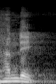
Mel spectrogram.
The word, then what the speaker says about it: Hyundai: Ya, Hyundai saya tahu bahasanya dibacanya Hande ya.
